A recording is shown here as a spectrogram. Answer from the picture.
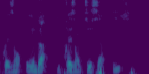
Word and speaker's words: e: Honda, qui présentait sa I, alors c'est prononcé à l'anglaise, hein, mais c'est une E, chez nous on dirait, pour notre plus grand plaisir.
